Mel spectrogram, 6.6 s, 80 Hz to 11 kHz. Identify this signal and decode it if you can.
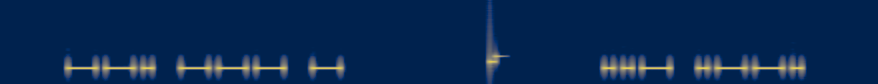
Morse code, heard as a keyed tone, about 17 wpm, 700 Hz. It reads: GOT UP
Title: Sets of 2 Words - New Word Drill - 17wpm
